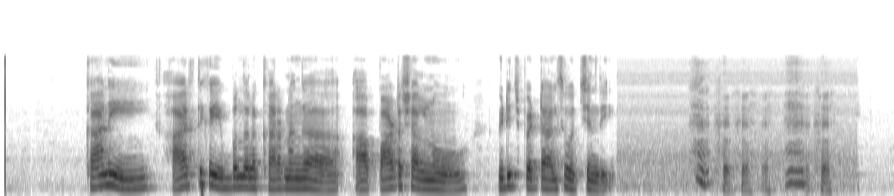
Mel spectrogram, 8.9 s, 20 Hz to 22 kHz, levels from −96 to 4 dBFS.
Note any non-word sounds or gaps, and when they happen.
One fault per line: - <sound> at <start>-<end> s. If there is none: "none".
- laugh at 6.9-8.4 s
